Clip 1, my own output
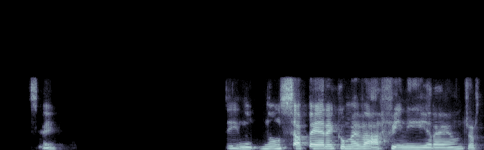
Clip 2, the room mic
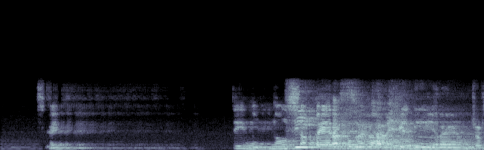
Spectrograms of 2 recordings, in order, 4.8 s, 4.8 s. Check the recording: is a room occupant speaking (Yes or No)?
Yes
